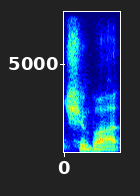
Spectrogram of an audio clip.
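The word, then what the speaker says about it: Chabot: enjoyed that one huh so they do pronounce it shabbat how about that yeah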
